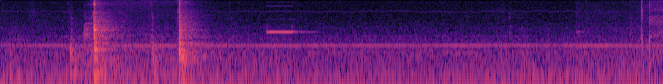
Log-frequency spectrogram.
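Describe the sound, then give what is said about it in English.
An oven being set to preheat: two sharp clicks, then a single short electronic beep, all faint over a low, steady background hum. “Let's preheat the oven now.”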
